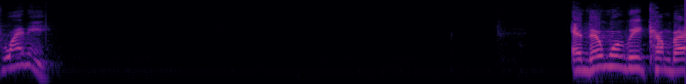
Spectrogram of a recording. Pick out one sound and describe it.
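An elderly man speaks with emphasis through a microphone, pausing between phrases.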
